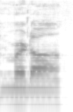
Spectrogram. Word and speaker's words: Murdaugh: It's spelled weird too. It's like Murdo or something Yeah, like that. it's Murdaugh.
